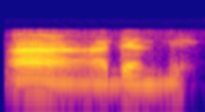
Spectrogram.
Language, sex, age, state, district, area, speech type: Telugu, male, 18-30, Andhra Pradesh, Konaseema, rural, conversation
